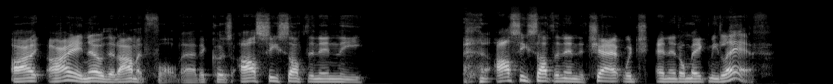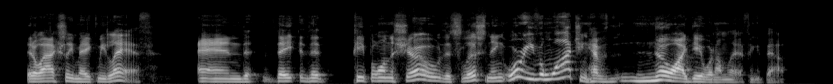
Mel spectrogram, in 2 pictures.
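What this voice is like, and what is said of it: South Jersey accent. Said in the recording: “talk with my South Jersey accent instead of talk. It's talk. ... I have a South Jersey accent.”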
